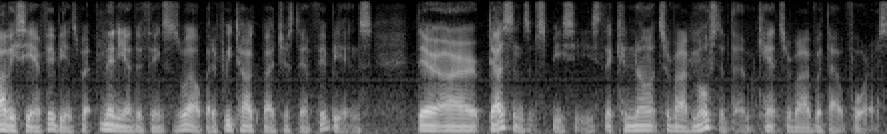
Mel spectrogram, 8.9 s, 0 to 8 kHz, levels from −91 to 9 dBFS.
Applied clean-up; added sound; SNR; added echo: none; none; none; none.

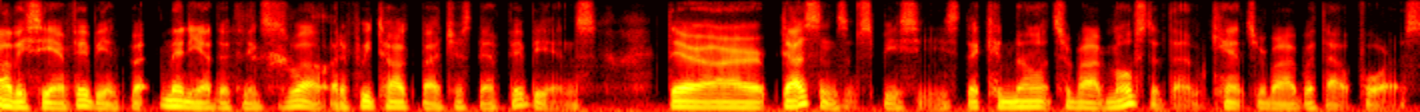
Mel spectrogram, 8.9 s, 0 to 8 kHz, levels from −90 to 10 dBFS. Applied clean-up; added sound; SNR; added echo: neural diffusion model UNIVERSE++.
